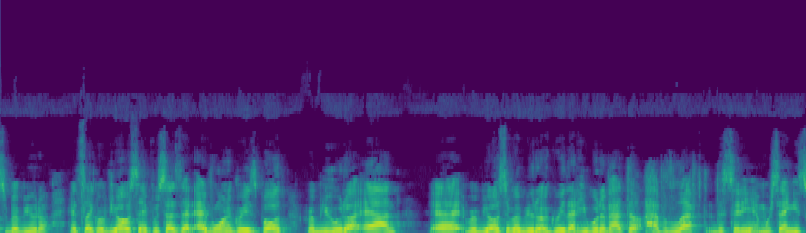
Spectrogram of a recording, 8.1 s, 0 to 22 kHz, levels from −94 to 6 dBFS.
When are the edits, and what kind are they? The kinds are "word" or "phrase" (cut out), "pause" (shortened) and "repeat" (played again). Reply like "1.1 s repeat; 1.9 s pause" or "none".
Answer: none

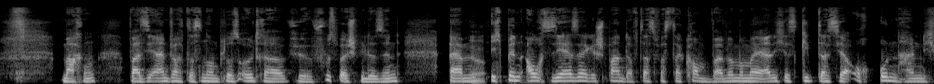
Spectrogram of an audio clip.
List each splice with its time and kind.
none

